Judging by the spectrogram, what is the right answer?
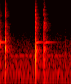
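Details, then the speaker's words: Four dull, low taps with little ring on the lid of a jar of dehydrated food: the flat low-pitch sound of a jar that has lost its vacuum seal, versus high-pitched taps on sealed jars. "it just has a flat low pitch sound and that is the indication that it is unsealed"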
